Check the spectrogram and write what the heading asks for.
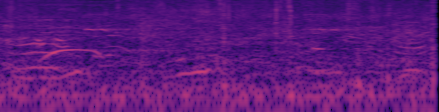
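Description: Children's voices calling out in short rising and falling cries as a group runs across grass, over the soft thuds of many running footsteps.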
